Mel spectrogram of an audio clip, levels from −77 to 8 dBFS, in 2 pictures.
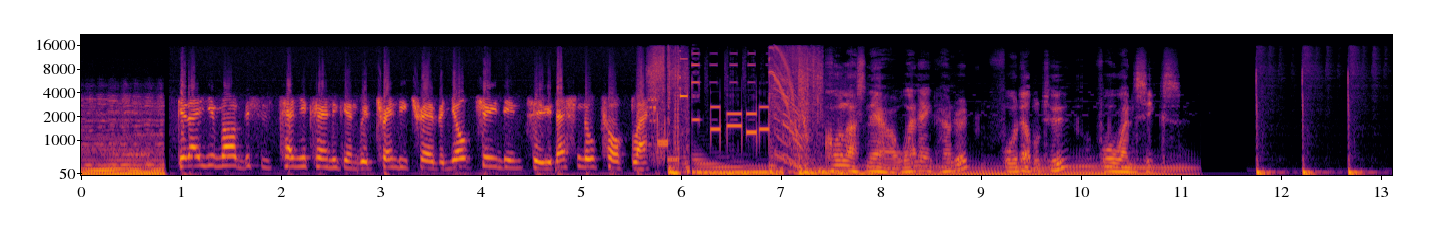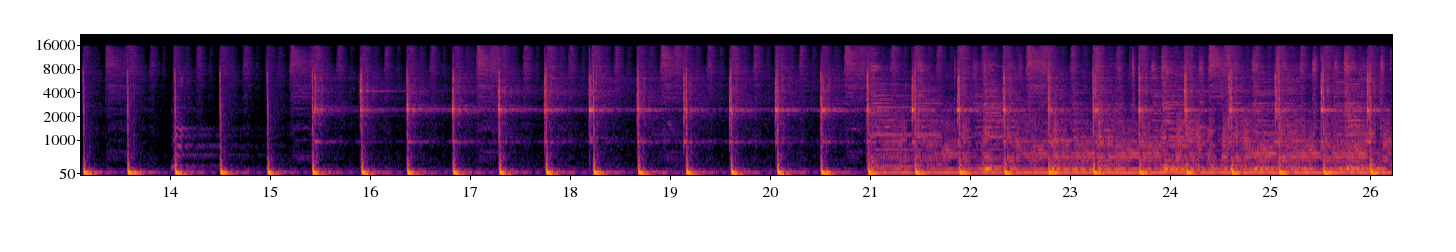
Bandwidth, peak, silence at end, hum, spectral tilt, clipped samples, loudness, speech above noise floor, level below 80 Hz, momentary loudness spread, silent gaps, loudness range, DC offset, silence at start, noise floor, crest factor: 16.5 kHz; -2 dBFS; 0 s; none; -4.5 dB/octave; under 0.1%; -19 LUFS; 46 dB; -26 dBFS; 10 LU; none; 8 LU; under 0.1%; 0 s; -63 dBFS; 16 dB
